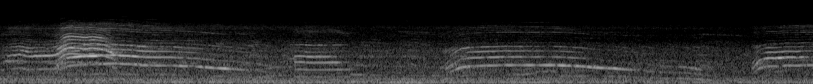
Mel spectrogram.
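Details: Loud cat meows, a sharp rising wail at the start followed by shorter calls and a long falling meow, then another rising call near the end, over a faint low hum.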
